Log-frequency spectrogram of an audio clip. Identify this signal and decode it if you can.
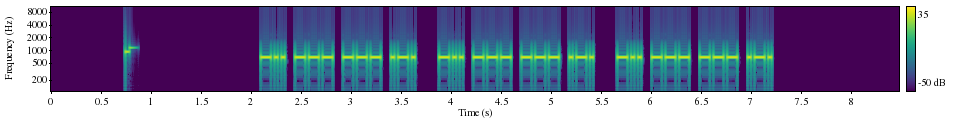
Morse code, heard as a keyed tone, about 34 wpm, 700 Hz. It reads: DOOR DOOR DOOR
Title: Top 300 Words Repeated 35wpm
